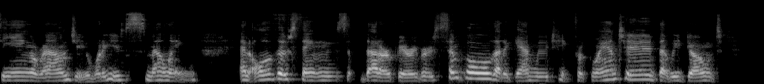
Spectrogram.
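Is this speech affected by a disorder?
Yes: deafness with cochlear implants, bilateral cochlear implants; uses two cochlear implants.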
